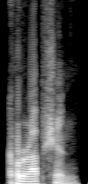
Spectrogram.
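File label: "corruption", American English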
